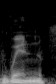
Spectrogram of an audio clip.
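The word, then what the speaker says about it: Nguyen: It's pronounced win in Vietnamese.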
